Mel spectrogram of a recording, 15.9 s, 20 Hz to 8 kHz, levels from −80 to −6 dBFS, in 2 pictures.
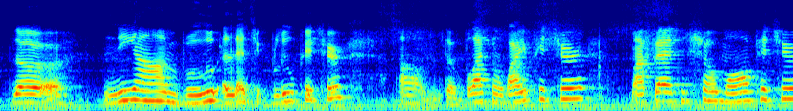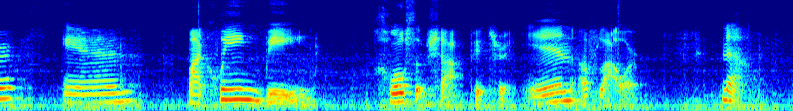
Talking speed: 105 wpm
